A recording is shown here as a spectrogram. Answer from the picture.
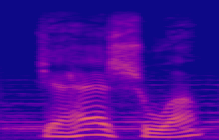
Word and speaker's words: Yeshua: impresionante su nombre es yeshua en hebreo o mejor dicho jeshua porque así se pronuncia yeshua es un disminutivo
